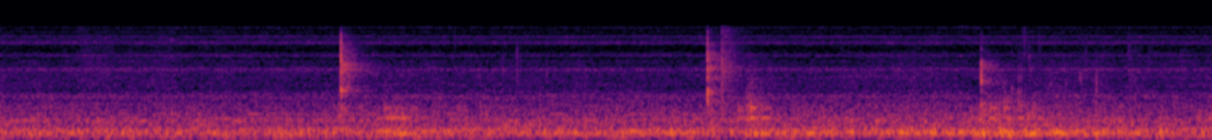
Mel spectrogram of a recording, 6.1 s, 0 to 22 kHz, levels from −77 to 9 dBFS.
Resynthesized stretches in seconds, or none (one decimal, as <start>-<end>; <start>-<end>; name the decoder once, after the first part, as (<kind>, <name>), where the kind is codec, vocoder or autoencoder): 2.9-3.4 (vocoder, Vocos); 5.1-6.1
